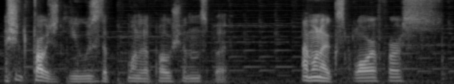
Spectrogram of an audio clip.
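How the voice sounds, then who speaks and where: A man's voice: fairly low pitch, moderate pace, a little mellow, soft background music. A man streaming a game, informally commenting on play and reading its text aloud, with muttered asides.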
